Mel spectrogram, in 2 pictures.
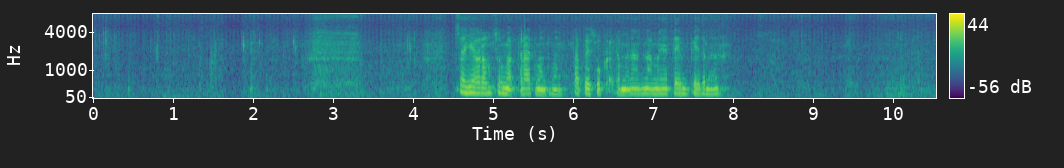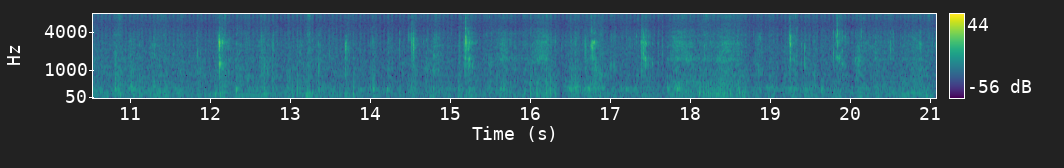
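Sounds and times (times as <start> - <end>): wet mouth sounds: 0.0 - 2.7, 9.4 - 21.0
chewing crispy fritters: 0.0 - 4.2, 8.0 - 21.0.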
